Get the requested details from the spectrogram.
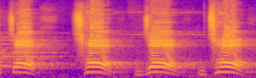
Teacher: तो जब आप च का उच्चारण करते हो च, तो जो आपकी जीभ होती है ना, जीभ, तो जीभ का जो बीचला हिस्सा होगा वो मुंह के ऊपरी छत पे जो है स्पर्श करता है · जब आप चे का उच्चारण करोगे तो ये जो जीभ का बीच वाला हिस्सा होगा ये मुख की ऊपरी छत पे क्या करेगा? स्पर्श करेगा। और जो ऊपरी छत कहलाती है बेटा, यही जो है तालव्य कहलाती है।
